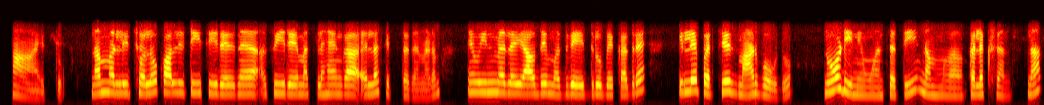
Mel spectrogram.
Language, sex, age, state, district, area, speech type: Kannada, female, 30-45, Karnataka, Uttara Kannada, rural, conversation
